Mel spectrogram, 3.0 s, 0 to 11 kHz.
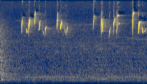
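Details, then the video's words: European goldfinch recorded in Larache in 2014: bursts of bright, tinkling high chirps and short slurred notes in quick twittering phrases, with a brief pause between groups. "Jilguero Larache 2014"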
